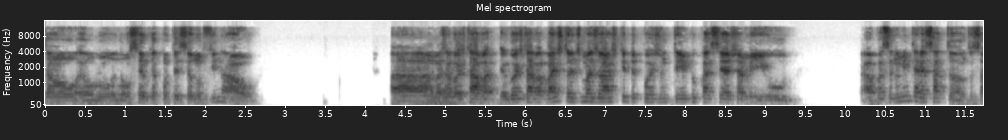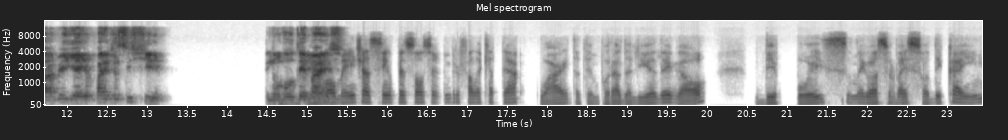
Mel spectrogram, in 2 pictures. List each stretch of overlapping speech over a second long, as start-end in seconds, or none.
none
